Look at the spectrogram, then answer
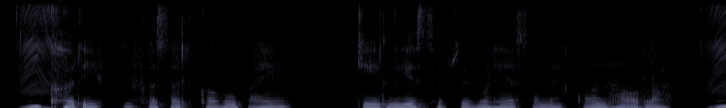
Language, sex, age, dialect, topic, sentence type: Bhojpuri, female, 18-24, Western, agriculture, question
